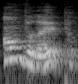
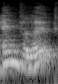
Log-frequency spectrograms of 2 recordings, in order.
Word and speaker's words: envelope: So this is the envelope, or envelope, depending on your pronunciation.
